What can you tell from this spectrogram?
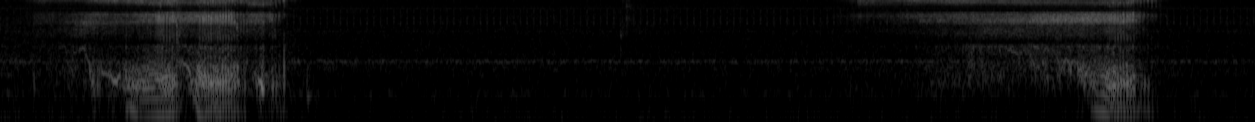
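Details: Snoring in a sleeping, overweight female pug, a flat-faced dog: two loud, rattling snores on in-breaths about four seconds apart, with quiet pauses between.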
